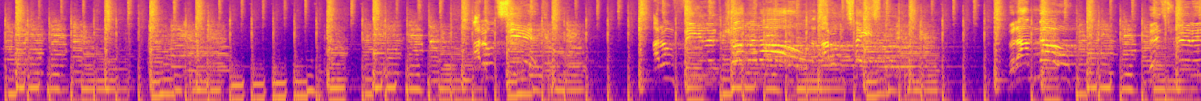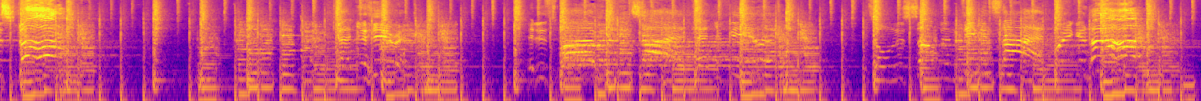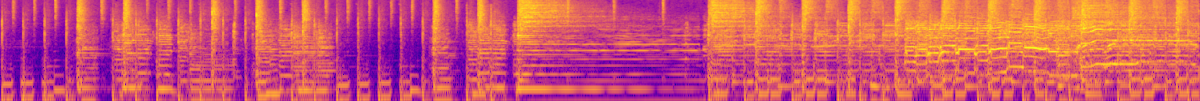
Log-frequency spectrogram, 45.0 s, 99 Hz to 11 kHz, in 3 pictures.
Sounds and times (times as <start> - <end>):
Music: 0.0 - 45.0.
